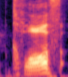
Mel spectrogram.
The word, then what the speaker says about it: Klauth: Yep, Cloth Unrivaled Ancient, and it's spelled K-L-A-U-T-H.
